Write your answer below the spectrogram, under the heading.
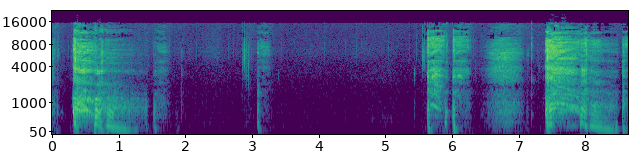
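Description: A few loud, harsh coughs in separate bursts with quiet gaps between them; repeated coughing.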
